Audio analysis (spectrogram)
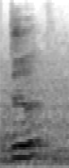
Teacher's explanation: começava com o som dan, né, que era uma oclusiva vozeada, alveolar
